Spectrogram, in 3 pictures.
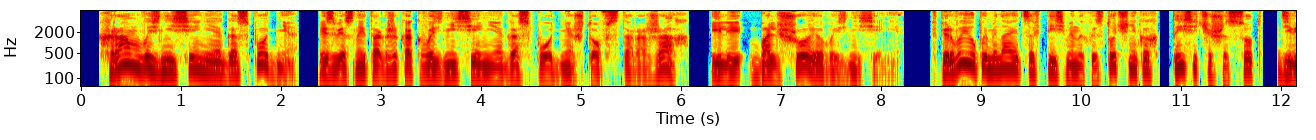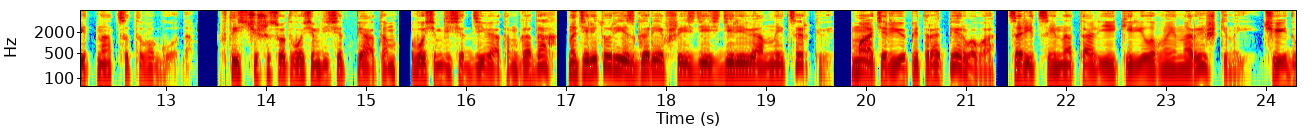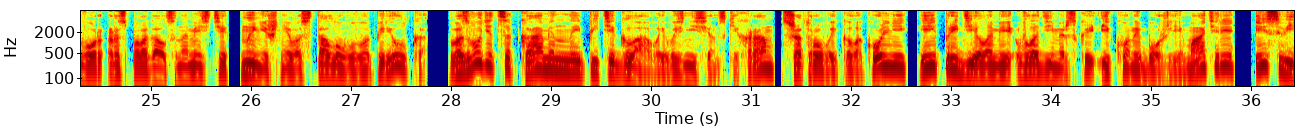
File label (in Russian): Hram Vozneseniya audiogid; профессиональных дикторов для аудиогида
